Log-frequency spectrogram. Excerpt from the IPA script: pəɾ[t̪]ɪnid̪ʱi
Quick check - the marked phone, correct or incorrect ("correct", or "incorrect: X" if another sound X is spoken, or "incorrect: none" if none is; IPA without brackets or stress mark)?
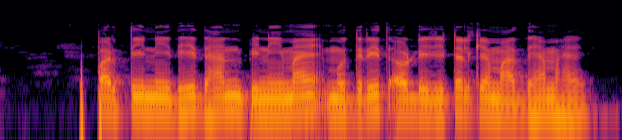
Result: correct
